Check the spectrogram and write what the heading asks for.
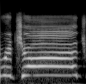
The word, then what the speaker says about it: recharge: It should be recharge with stress on the second syllable.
